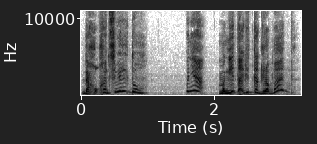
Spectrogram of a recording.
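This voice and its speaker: A woman's voice: very animated, moderate pace, a bit bright, no room sound, heavily acted. A woman acting a bossy, disapproving older sister in a radio drama, nagging with a Cebuano Filipino accent. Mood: indignant. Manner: shrill, nagging.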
